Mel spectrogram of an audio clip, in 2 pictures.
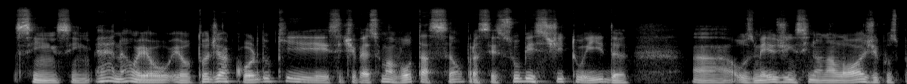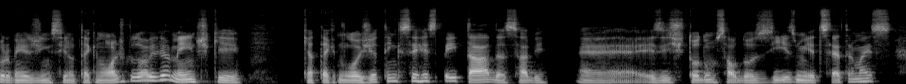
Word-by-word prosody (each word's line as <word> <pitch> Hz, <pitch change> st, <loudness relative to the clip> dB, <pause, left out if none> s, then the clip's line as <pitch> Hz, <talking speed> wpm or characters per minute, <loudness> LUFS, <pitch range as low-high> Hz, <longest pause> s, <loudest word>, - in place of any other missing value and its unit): Sim 90 Hz, -3 st, +3 dB
sim. 90 Hz, 0 st, -1 dB
É 150 Hz, +4 st, -1 dB
não, 125 Hz, -2 st, 0 dB
eu 100 Hz, 0 st, +2 dB
eu 95 Hz, -3 st, 0 dB
estou 115 Hz, +6 st, -2 dB
de 130 Hz, +5 st, +2 dB
acordo 130 Hz, -1 st, 0 dB
que 120 Hz, -, -2 dB
se 85 Hz, -, -7 dB
tivesse 95 Hz, 0 st, 0 dB
uma 125 Hz, -2 st, 0 dB
votação 110 Hz, +2 st, +1 dB
pra 105 Hz, -5 st, -2 dB
ser 95 Hz, -, +1 dB
substituída, 120 Hz, -7 st, -1 dB, 0.6 s
ah, 90 Hz, 0 st, -4 dB
os 95 Hz, -4 st, -3 dB
meios 105 Hz, +4 st, +1 dB
de 110 Hz, 0 st, 0 dB
ensino 100 Hz, 0 st, -2 dB
analógicos 95 Hz, +2 st, 0 dB
por 100 Hz, 0 st, -1 dB
meios 95 Hz, 0 st, +1 dB
de 95 Hz, +1 st, -2 dB
ensino 95 Hz, 0 st, -2 dB
tecnológicos 95 Hz, -, -1 dB
obviamente 175 Hz, -, +3 dB
que 95 Hz, -5 st, 0 dB, 0.6 s
que -, -, 0 dB
a -, -, +1 dB
tecnologia 95 Hz, +2 st, +1 dB
tem 150 Hz, +8 st, -4 dB
que 150 Hz, -, -3 dB
ser 155 Hz, -, +4 dB
respeitada, 145 Hz, -, +3 dB
sabe, 95 Hz, 0 st, 0 dB, 0.3 s
eh, 90 Hz, -1 st, -5 dB
existe 100 Hz, +1 st, -1 dB
todo 100 Hz, 0 st, 0 dB
um 105 Hz, -, -3 dB
saudosismo 100 Hz, +2 st, -1 dB
e -, -, +2 dB
etcetera, 125 Hz, -, +1 dB
mas 140 Hz, +1 st, -1 dB
105 Hz, 150 wpm, -24 LUFS, 95-120 Hz, 0.6 s, ser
